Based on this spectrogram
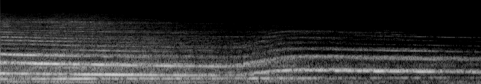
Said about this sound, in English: And here comes a fire truck. Hope it's not my apartment.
